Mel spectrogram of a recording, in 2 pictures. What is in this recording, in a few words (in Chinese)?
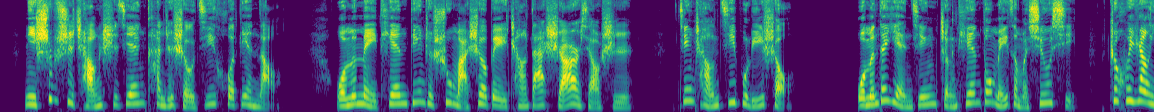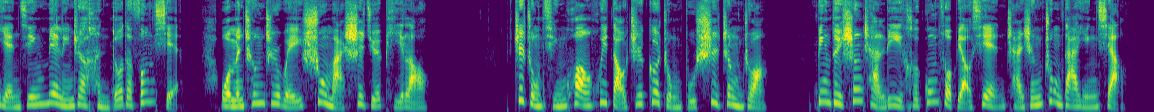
普通話女聲 Corporate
